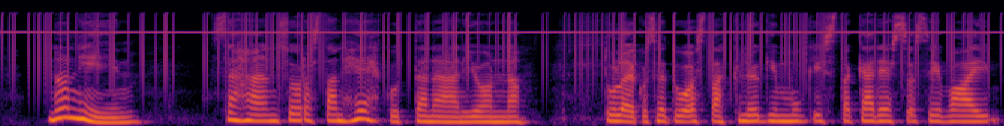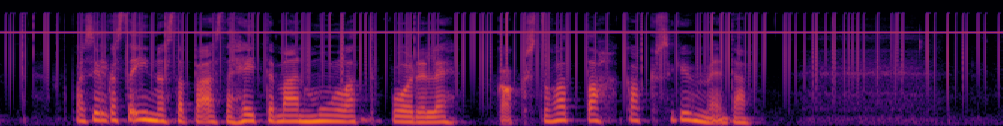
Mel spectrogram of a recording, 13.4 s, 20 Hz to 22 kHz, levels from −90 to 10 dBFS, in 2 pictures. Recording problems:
high-pitched whine; loud; throughout; 7.5 kHz, 8 dB below the speech
crackle, like an old record; noticeable; 15 dB below the speech

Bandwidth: 14.5 kHz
